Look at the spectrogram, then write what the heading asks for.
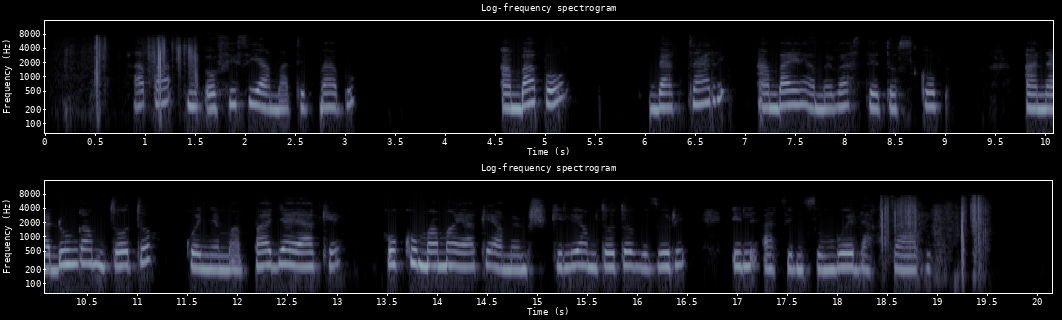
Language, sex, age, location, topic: Swahili, female, 18-24, Nakuru, health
